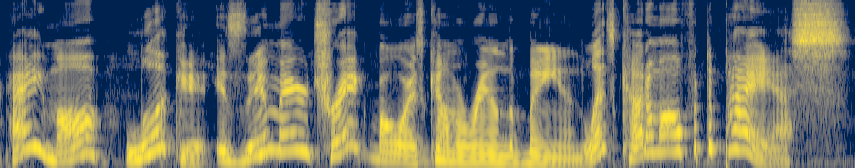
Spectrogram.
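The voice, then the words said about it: Good old boy accent. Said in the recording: “the accent of just a good old boy ... I have multiple good old boy accents”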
